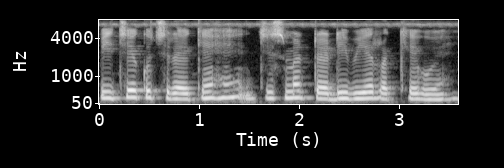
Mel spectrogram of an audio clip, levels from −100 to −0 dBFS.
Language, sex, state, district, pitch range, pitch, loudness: Hindi, female, Uttar Pradesh, Lucknow, 195-235 Hz, 215 Hz, -15 LUFS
